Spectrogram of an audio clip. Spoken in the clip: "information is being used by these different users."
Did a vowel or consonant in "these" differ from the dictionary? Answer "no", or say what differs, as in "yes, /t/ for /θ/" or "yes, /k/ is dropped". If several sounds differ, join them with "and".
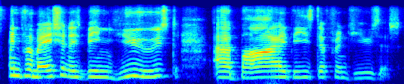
no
